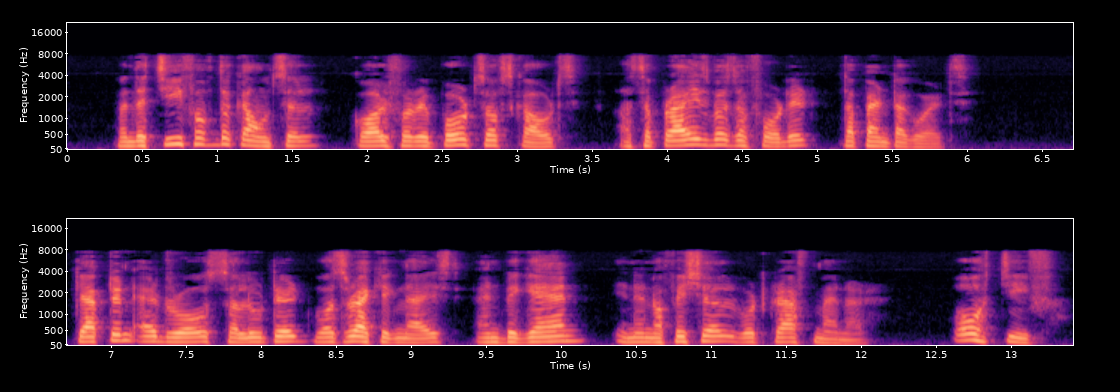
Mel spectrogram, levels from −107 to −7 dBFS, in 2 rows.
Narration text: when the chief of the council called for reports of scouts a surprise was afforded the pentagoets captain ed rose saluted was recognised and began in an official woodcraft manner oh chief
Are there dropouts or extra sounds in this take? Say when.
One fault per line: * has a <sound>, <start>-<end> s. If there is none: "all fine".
all fine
